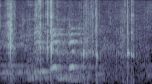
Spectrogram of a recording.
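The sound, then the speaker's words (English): A hard cough drop being cracked between teeth: a few sharp, brittle crunches at irregular intervals over a second and a half, fairly quiet, with no talking. “I'm trying to get this cough drop dissolved.”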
